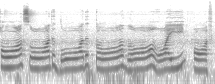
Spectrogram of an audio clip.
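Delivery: خا، صاد، ضاد slowly, full and thick; heavy letters recited. Shown as a demonstration. Teacher slowly recites the heavy letters for the students. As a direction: recite طا، ظا، غین، قاف with a heavy mouth. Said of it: "وہ یہ ہیں".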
